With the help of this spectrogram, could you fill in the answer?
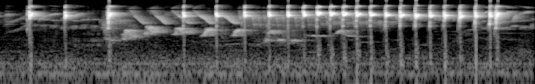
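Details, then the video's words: Lovebird calling to get other lovebirds to answer: scattered high notes with lower slurred whistles, building into a fast even series of piercing chirps, about three per second. "Pancingan Burung Lovebird Ngetik Bikin Lovebird Lain Ngekek Panjang!"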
